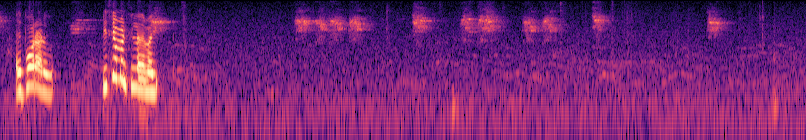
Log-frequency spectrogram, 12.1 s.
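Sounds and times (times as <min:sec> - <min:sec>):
small birds chirping: 0:01.0 - 0:02.8, 0:04.4 - 0:09.4, 0:10.6 - 0:11.1.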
